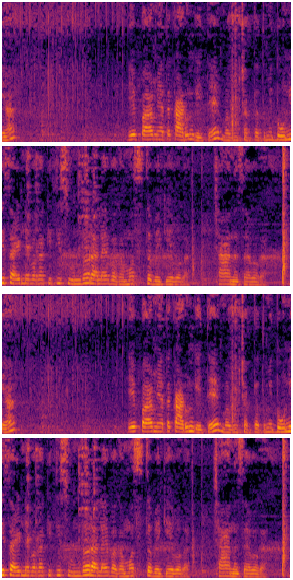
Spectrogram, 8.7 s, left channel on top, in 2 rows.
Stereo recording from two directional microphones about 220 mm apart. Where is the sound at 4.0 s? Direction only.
30° right (ahead or behind).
